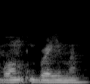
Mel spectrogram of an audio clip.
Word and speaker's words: von Breymann: Vamos a hacerle las preguntas a la arquitecta von Breyman. Perdón si lo estaría pronunciando mal, ¿sí es todo correcto?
